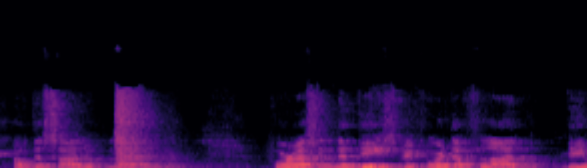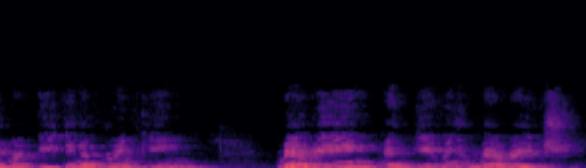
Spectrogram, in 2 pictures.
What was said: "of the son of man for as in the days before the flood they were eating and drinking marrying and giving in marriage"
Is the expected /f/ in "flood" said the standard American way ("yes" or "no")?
yes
